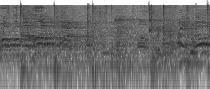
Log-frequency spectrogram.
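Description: A basketball bouncing on an indoor court, several sharp bounces spread through the moment, under the shouting voices of players and spectators.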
